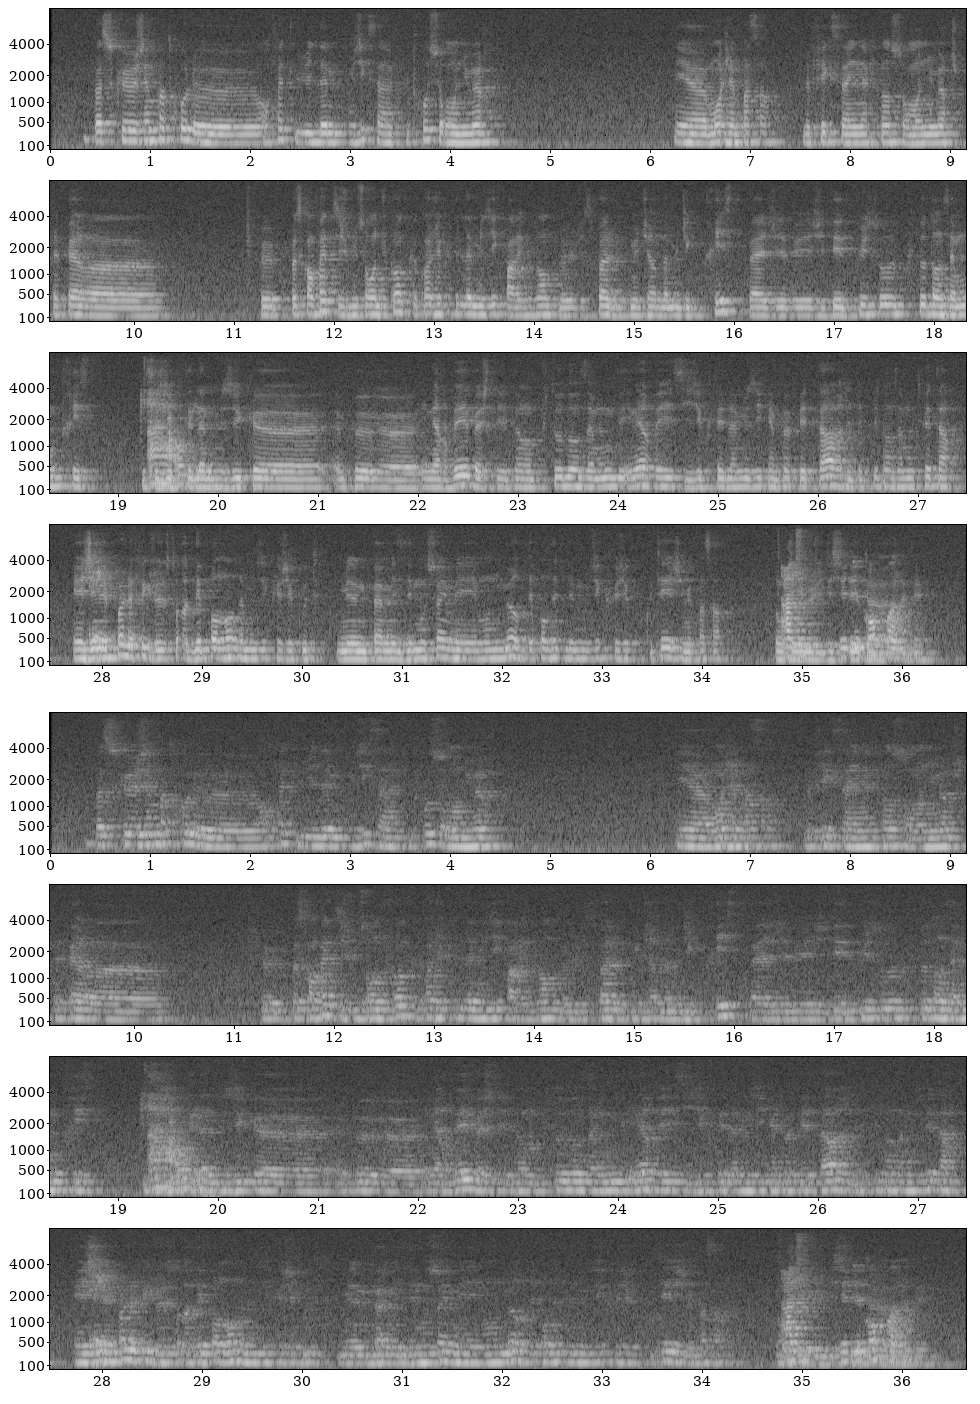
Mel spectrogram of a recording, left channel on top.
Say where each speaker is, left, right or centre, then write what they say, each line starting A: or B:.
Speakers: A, on the left; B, on the left.
A: parce que j'aime pas trop le. En fait, lui, la musique, ça influe trop sur mon humeur. Et euh, moi, j'aime pas ça. Le fait que ça ait une influence sur mon humeur, je préfère. euh, Je peux... Parce qu'en fait, je me suis rendu compte que quand j'écoutais de la musique, par exemple, je sais pas, je vais te me dire de la musique triste, ben, j'avais- j'étais plutôt, plutôt dans un mood triste. Et
B: Ah,
A: si j'écoutais
B: ok.
A: de la musique euh, un peu euh, énervée, ben, j'étais dans- plutôt dans un mood énervé. Et si j'écoutais de la musique un peu fêtard, j'étais plus dans un mood fêtard. Et j'aimais
B: Et-
A: pas le fait que je sois dépendant de la musique que j'écoute. Mes, enfin, mes émotions et mes, mon humeur dépendaient de la musique que j'écoutais et j'aimais pas ça. Donc
B: ah,
A: euh,
B: je,
A: j'ai décidé
B: je te comprends.
A: de- d'arrêter.
B: hein.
